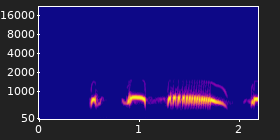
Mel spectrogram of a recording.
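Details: Fight-provoking call of a spotted dove, played to stir up a decoy bird: one short hoot, a two-part coo, then a long vibrating coo that slurs downward, with another note starting at the end.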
